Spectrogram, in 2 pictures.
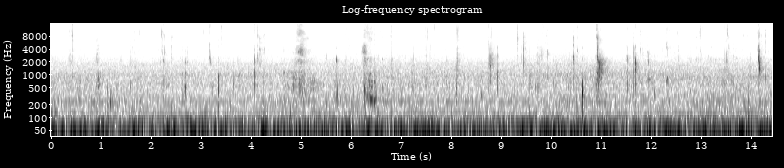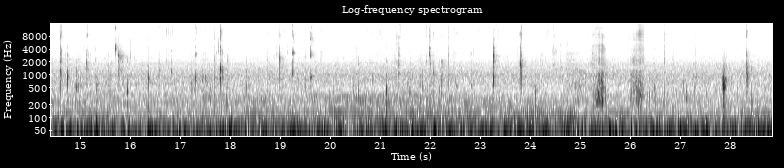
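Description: Close-up eating sounds: chewing soft matcha cream bread dunked in milk, with many wet clicks and smacks from the mouth.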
